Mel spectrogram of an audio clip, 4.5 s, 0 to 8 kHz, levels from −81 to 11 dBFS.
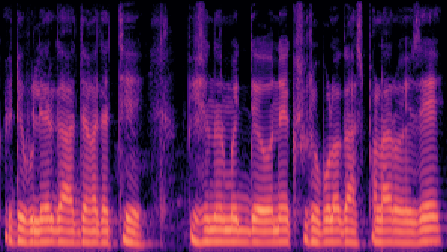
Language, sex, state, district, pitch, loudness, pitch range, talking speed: Bengali, male, Assam, Hailakandi, 130 Hz, -13 LUFS, 125-135 Hz, 160 wpm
